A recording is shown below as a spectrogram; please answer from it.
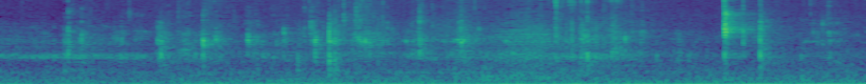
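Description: Close-miked eating sounds: fried chicken and fries being chewed, with many small, quiet clicks and crackles and one sharper click about three and a half seconds in.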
